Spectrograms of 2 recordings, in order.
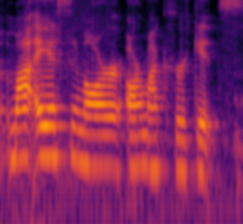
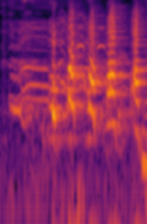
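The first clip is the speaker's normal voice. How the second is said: real high-pitched laughter. Real, not acted. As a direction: burst of high, helpless laughing. Alexa starts playing crickets by surprise.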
